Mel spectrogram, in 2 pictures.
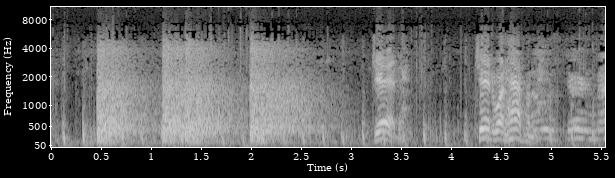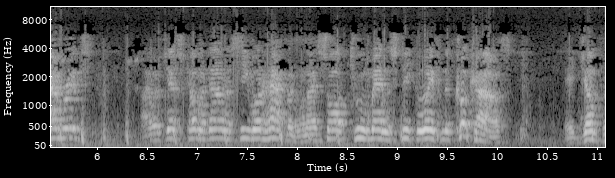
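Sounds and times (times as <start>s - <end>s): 
gunshots: 0.4s - 3.4s
speech: 3.2s - 11.0s.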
